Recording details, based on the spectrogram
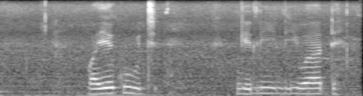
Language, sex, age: Xhosa, male, 21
